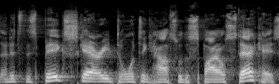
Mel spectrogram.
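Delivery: ordinary talk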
